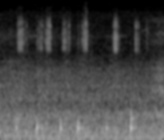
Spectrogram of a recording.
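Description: Pen or marker tapping and scratching out a maths equation, about six short distinct strokes in an uneven rhythm, close and moderately quiet over a faint room hiss.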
